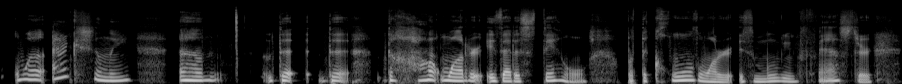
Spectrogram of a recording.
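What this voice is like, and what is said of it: Mocking imitated woman's voice. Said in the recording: “in her bitch voice”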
